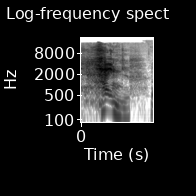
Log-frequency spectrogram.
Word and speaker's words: Hang: Oui, bah alors ça se dit avec le H aspiré Hang.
